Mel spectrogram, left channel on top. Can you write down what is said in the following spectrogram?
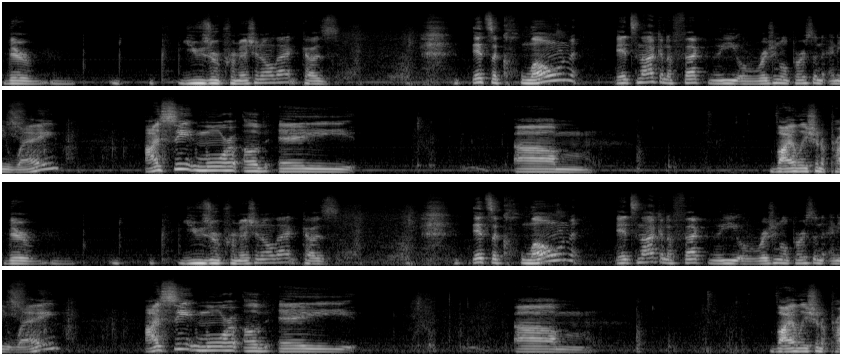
user permission, all that, because it's a clone. It's not gonna affect the original person anyway. I see it more of a violation of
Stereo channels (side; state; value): both; normal; correlation 0.88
